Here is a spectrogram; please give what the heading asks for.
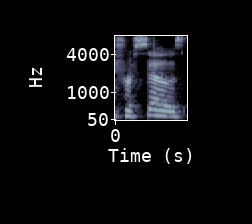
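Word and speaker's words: Trousseau: is it on the screen no okay shastic is spelled c h v s t e k and tros is t r o u SS e Au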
